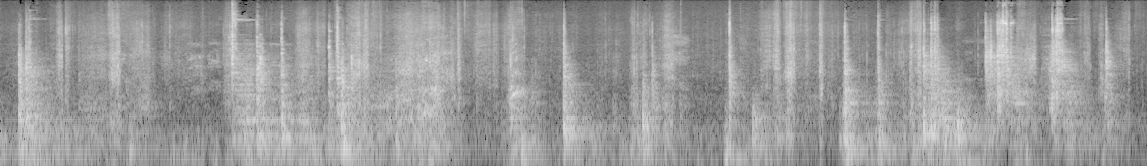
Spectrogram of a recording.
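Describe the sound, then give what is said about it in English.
Someone shutting the door of a Kalamazoo wood cookstove: a run of metallic clanks, scrapes and knocks, uneven in rhythm, with a final thud as it closes. No one speaks. “Now, we're going to shut that door, hopefully.”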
